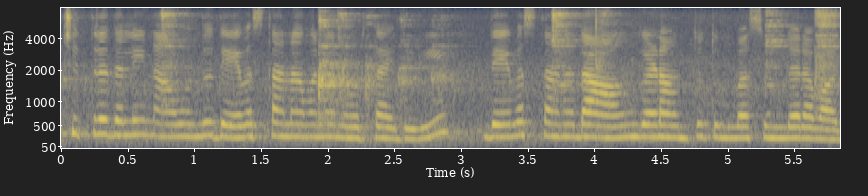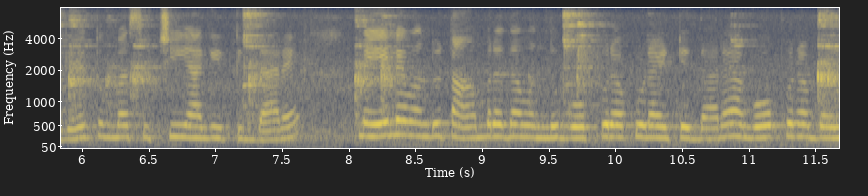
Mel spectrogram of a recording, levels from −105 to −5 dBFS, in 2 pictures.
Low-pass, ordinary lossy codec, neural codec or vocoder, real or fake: none; none; none; real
